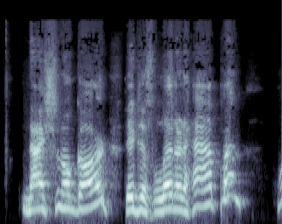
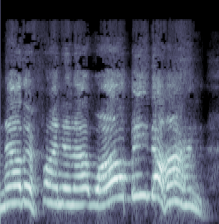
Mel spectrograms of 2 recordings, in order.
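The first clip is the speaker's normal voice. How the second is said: sarcastic surprise; 6 semitones higher than usual. Real, not acted.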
